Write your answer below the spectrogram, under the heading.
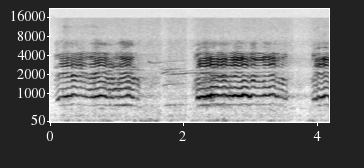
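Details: Lambs separated from their mother calling for her: two long wavering, harmonic bleats about a second each, with a fainter higher call between and a third bleat starting at the end.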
